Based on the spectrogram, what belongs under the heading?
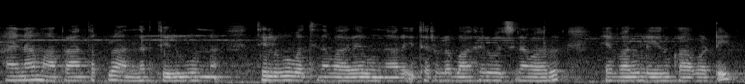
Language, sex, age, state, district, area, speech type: Telugu, female, 18-30, Telangana, Nagarkurnool, rural, spontaneous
